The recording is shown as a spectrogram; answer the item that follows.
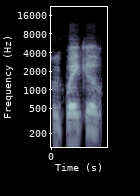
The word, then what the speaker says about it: Wikweko: I want to thank Sean Wickwako. Did I pronounce it correctly? Yes, Wickwako.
